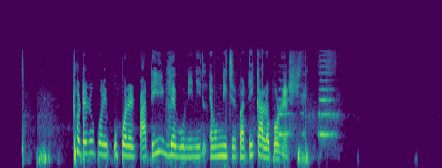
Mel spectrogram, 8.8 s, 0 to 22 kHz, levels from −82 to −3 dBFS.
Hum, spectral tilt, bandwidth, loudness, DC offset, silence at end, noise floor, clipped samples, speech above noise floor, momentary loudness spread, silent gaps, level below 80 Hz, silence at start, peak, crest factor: none; -6 dB/octave; 7.6 kHz; -19 LUFS; under 0.1%; 2.1 s; -84 dBFS; under 0.1%; 67 dB; 14 LU; none; -56 dBFS; 0.45 s; -2 dBFS; 18 dB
